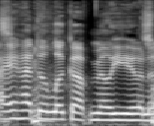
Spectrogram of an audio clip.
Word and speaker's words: milieu: Am I saying it right? Milieu? – Yes. – All right. Okay. – It's phonetic.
